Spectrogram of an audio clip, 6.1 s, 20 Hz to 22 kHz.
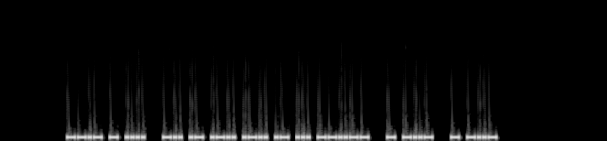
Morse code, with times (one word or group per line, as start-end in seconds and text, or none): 0.7-1.5 QTH
1.6-3.7 DALLAS,
3.9-4.3 TX
4.5-5.0 TX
